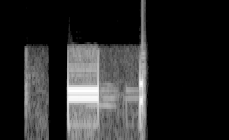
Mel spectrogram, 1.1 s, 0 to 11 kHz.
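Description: Two short electronic telephone keypad beeps as star and 9 are pressed, a brief steady dual tone followed quickly by a shorter second one, clear with no voices.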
